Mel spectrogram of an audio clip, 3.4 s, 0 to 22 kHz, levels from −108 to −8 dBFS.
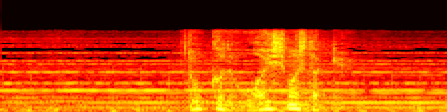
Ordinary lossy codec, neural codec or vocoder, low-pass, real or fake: none; none; 7.2 kHz; real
